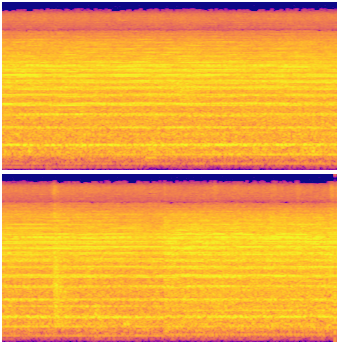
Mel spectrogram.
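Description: Steady drone of print-shop machinery running, a blend of several constant tones that holds the same pitch and pace throughout.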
